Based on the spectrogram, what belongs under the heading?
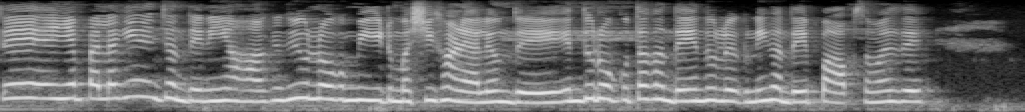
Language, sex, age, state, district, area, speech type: Dogri, female, 18-30, Jammu and Kashmir, Jammu, rural, spontaneous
